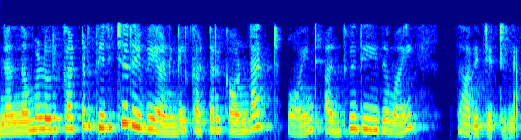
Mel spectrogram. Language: Malayalam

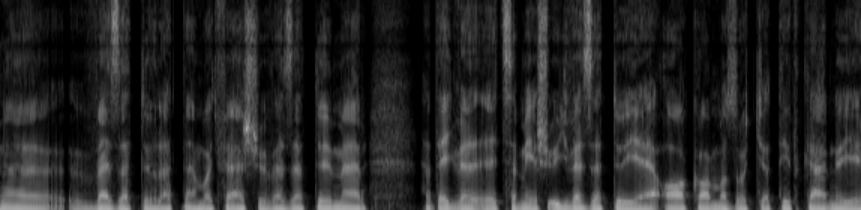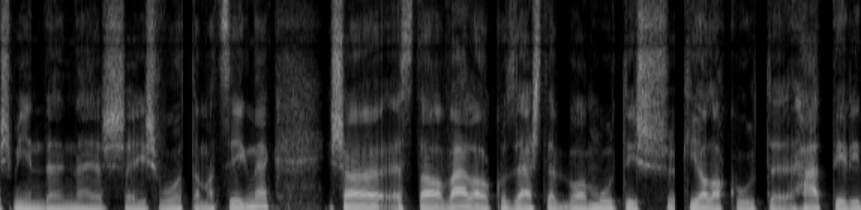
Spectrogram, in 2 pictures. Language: Hungarian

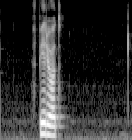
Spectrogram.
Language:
Russian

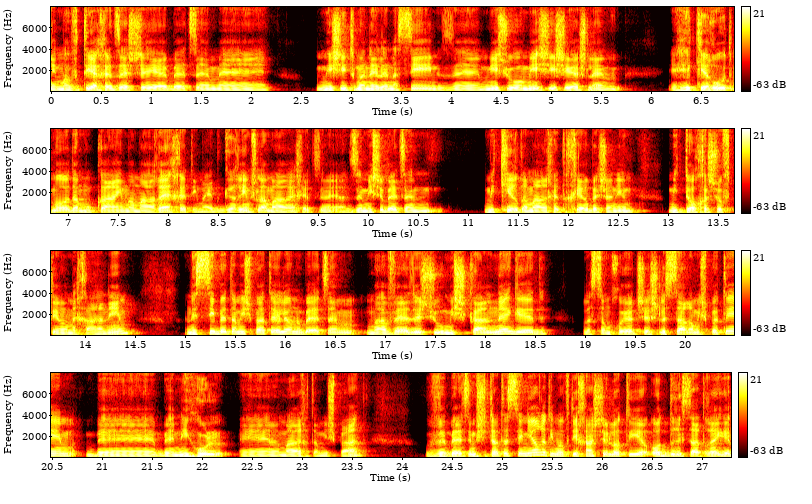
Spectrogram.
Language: Hebrew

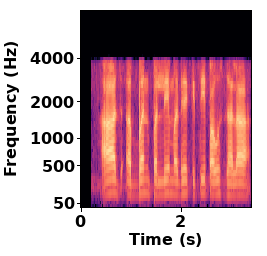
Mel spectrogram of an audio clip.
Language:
Marathi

